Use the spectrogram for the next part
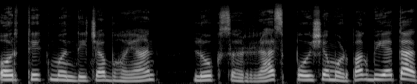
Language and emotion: Goan Konkani, fearful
